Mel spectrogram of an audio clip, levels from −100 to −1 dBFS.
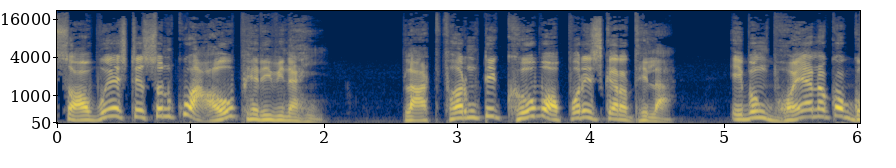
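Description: No technical fault can be heard in the speech recording, so there is nothing to time or trace to a cause.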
